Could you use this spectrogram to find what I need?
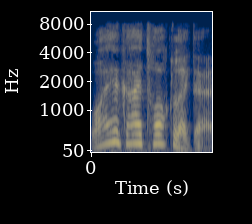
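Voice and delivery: put-on heavy Japanese accent. Retelling what a roommate said about a game voice: thick Japanese accent. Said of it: "in his thick-ass Japanese accent".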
